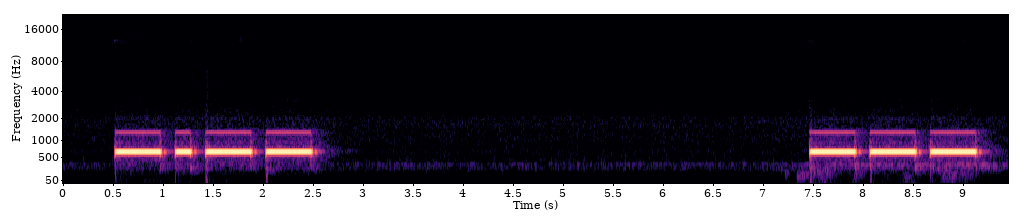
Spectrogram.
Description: Morse code, heard as a keyed tone, about 8 wpm, 650 Hz. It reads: Y O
